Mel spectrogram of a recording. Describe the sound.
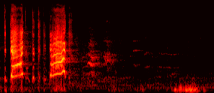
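A person imitates a hen with two loud, squawking cluck bursts, followed by a few fainter trailing clucks and a low rumble at the end.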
